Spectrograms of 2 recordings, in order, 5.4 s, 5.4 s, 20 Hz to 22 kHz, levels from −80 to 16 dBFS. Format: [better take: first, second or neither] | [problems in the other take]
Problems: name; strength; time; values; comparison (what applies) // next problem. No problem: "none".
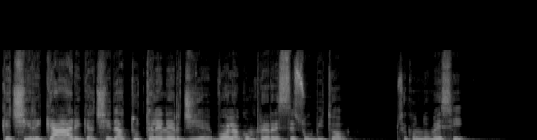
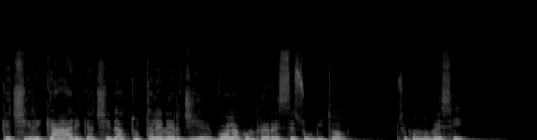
first | muffled; very; fading above 1.5 kHz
